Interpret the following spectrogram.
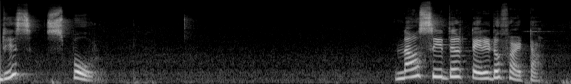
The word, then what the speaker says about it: Pteridophyta: Now see the Pteridophyta. In Pteridophyta, P is silent there in the spelling. Pteridophyta possess true root and leaves, means they have a conducting tissues like xylems and phloem.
